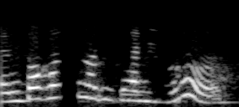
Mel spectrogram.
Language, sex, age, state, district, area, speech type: Nepali, female, 18-30, West Bengal, Kalimpong, rural, conversation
